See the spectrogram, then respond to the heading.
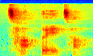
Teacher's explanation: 5.2是齿擦音，擦，对，擦，有没有卷舌？没有卷舌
